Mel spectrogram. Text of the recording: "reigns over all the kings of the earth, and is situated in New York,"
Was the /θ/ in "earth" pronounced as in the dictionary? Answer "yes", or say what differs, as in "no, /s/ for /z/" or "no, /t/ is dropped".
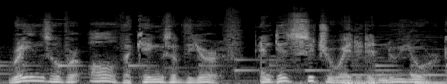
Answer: yes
